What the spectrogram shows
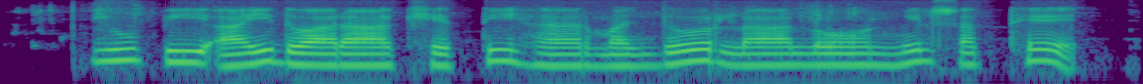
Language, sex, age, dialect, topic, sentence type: Chhattisgarhi, male, 18-24, Eastern, banking, question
